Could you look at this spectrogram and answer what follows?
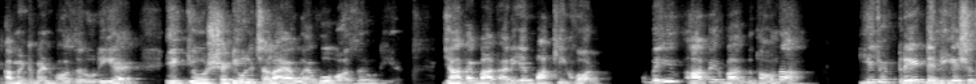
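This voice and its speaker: A man from India, a retired army colonel and guest, arguing his case point by point on a talk show. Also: high voice. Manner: emphatic, argues point by point.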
